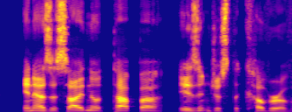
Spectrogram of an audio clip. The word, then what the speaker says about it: tapa: the pen ultimate syllable for example tapa you'll notice the second to last syllable is T and so that's where the stress is I never say tapa I always say tapa same thing if we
